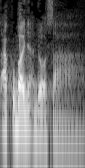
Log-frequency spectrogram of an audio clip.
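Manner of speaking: rendah, pelan dan lambat; lirih menyesal. Pretend. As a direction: akui dosa dengan suara lirih. Memerankan jamaah yang menyesal. (pengakuan dosa yang lirih)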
